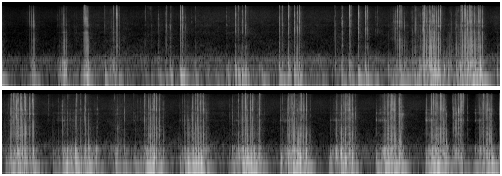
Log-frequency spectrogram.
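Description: Long nails scratch up and down the ridged sides of a solid white ribbed wax tree-shaped candle. Dry, bright scraping strokes repeat at a loose, uneven pace over a low steady hum. The strokes grow louder and more evenly spaced in the second half.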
